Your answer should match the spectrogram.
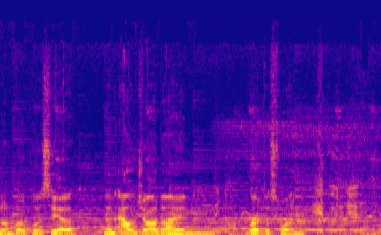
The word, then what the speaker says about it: Jardine: Then Al Jardine wrote this one. Oh, it's pronounced Jardine.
